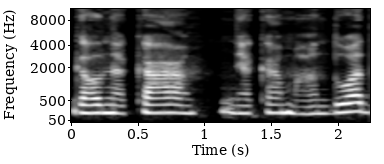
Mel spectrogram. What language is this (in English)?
Lithuanian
